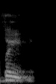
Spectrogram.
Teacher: ghin jangan baca ghim, dia bukan rapat bibir, ghin. Okey, sebelah kepala, lepas tu ekor naik ke atas, nama huruf fa.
